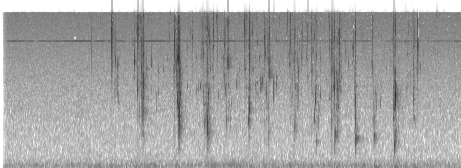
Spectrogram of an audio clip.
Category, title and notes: Sound effects > Human sounds and actions
Sound of splashing of water in a full sink basin.
Wet, Water, Splashing, Liquid, Sink, Splash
